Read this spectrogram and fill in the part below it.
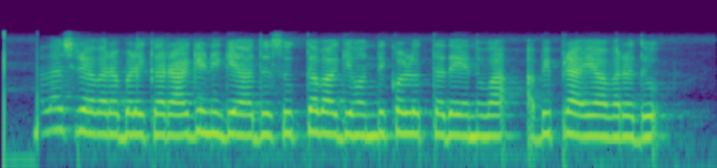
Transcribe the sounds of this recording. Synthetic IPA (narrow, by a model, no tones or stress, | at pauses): mɐlaːʃɾiɐʋɐɾɐbɐɭikɐɾaːɡiɳiɡe̞ɐd̪usuk̚t̪ɐʋaːɡiɦo̞nd̪ikoɭːut̪ːɐd̪e̞ːnːuʋɐɐbʱipɾaːjɐːʋɐɾɐd̪u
